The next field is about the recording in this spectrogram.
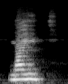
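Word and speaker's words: knife: असं नाही म्हणत आपण तो क चा उच्चार होत नाही तर उच्चार कुठून सुरू करतो आपण नाईफ एन पासून सुरू करतो आणि म्हणून ते हे अक्षर असत सायलेंट असं जर मी म्हटलं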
